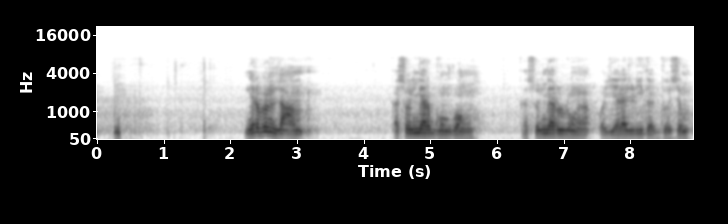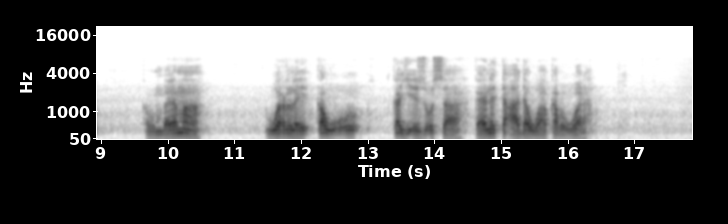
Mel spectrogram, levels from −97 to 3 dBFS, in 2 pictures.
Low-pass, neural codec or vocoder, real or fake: 7.2 kHz; none; real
